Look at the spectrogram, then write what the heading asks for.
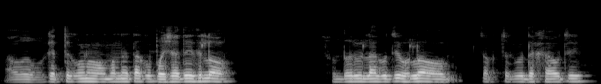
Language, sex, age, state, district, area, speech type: Odia, male, 30-45, Odisha, Kandhamal, rural, spontaneous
